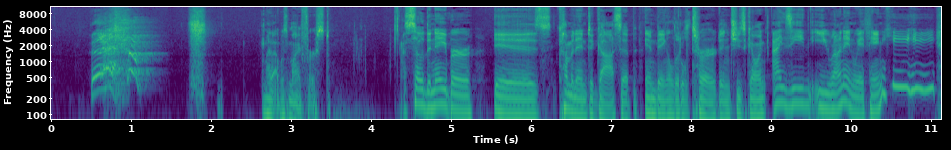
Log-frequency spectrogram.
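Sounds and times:
speech: 0:00.5 - 0:01.2, 0:02.7 - 0:03.6, 0:04.4 - 0:11.1
sneeze: 0:00.5 - 0:02.1
short breathy sniff: 0:01.7 - 0:02.2.

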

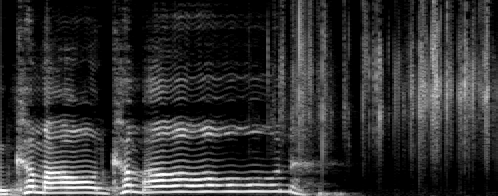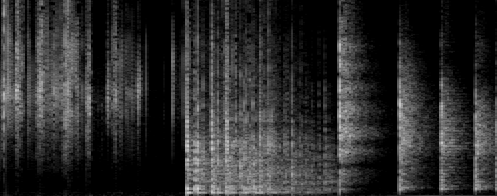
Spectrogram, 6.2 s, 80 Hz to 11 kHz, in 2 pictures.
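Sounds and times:
speech: 0:00.0 - 0:02.1
three dice rattling across a surface: 0:01.6 - 0:05.2.

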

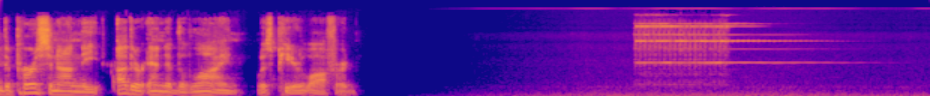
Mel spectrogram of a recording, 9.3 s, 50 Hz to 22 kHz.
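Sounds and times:
speech: 0:00.0 - 0:03.6
telephone bell ringing for an incoming phone call: 0:06.3 - 0:09.0.

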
